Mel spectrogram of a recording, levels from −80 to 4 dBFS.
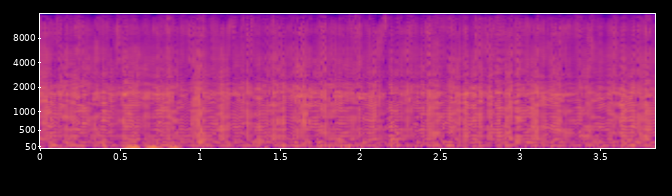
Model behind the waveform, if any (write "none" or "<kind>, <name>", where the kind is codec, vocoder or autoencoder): vocoder, BigVGAN v2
